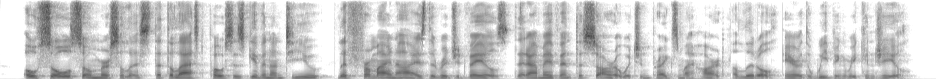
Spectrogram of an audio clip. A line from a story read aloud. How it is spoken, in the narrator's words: one of the wretches of the frozen crust cried out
